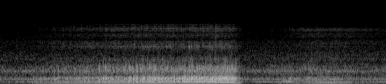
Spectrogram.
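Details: Adult man snoring while asleep: a loud, rough, rattling breath in, then a quieter breath out; snoring.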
